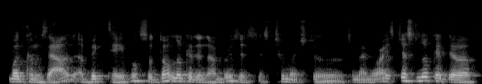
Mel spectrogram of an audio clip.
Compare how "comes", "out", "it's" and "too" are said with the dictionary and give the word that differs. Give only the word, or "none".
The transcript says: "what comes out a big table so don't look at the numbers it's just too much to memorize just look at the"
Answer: none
